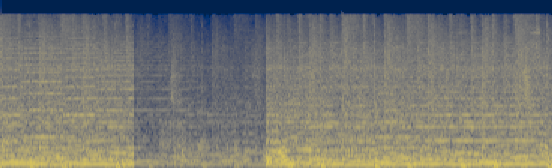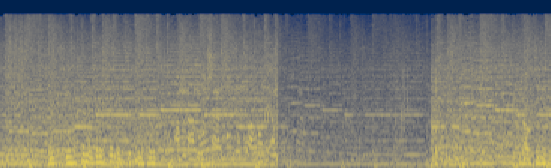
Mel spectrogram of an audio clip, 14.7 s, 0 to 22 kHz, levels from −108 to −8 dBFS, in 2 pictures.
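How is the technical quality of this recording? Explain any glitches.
The recording has two sudden gain jumps. From 1.77 to 3.53 s the level drops by about 15 dB, and from 11.05 to 13.10 s by about 13 dB. Sound and background noise fall together, which points to a likely unramped digital gain change. The waveform shows abrupt rectangular steps in envelope, and the spectrogram shows uniformly dimmed bands with sharp vertical edges.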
